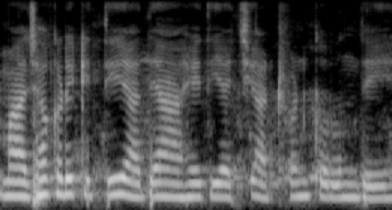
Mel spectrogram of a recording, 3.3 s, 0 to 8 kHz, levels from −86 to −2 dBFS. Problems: constant background noise, continuous background conversations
